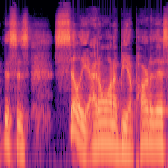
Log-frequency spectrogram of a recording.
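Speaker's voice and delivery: recalling being fed up with a mandatory graduation; exasperated complaint. Retold or imitated. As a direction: scoff at the whole silly ceremony.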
